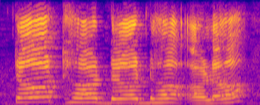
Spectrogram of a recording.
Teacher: इनका उच्चारण मूर्धा से होता है। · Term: ट वर्ग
